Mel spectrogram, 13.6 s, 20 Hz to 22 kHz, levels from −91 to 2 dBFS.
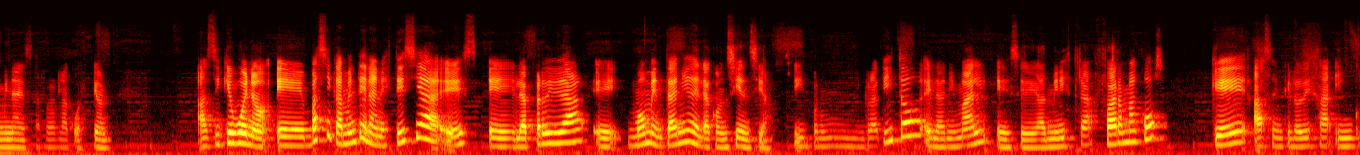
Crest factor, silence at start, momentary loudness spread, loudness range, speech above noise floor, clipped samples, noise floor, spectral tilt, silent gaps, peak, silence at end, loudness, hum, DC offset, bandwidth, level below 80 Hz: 20 dB; 0 s; 15 LU; 6 LU; 30 dB; under 0.1%; -55 dBFS; -4.5 dB/octave; none; -6 dBFS; 0 s; -25 LUFS; none; under 0.1%; 12.5 kHz; -56 dBFS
